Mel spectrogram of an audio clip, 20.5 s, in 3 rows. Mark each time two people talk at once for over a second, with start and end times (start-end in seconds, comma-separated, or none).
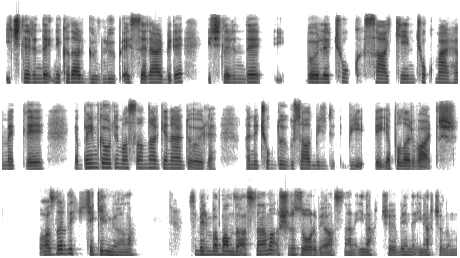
none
